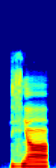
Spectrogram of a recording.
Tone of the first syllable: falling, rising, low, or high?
low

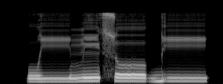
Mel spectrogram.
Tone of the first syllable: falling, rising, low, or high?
low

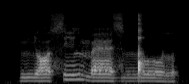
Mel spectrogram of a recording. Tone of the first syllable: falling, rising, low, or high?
low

